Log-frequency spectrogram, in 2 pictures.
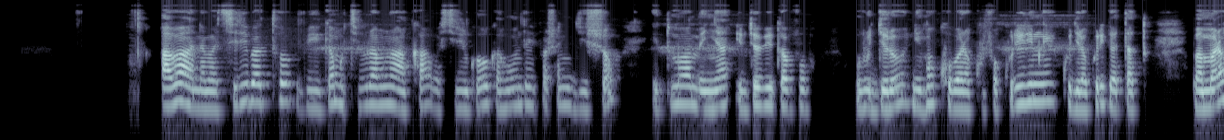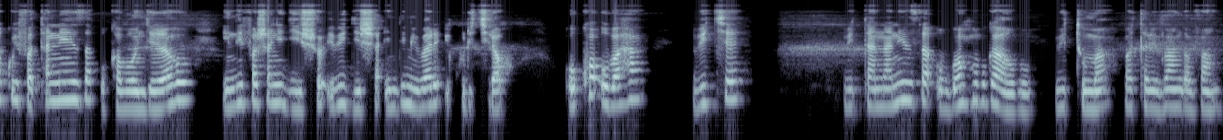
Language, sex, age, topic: Kinyarwanda, female, 25-35, education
